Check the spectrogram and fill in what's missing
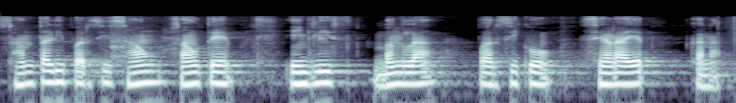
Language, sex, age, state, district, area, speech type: Santali, male, 18-30, West Bengal, Bankura, rural, spontaneous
